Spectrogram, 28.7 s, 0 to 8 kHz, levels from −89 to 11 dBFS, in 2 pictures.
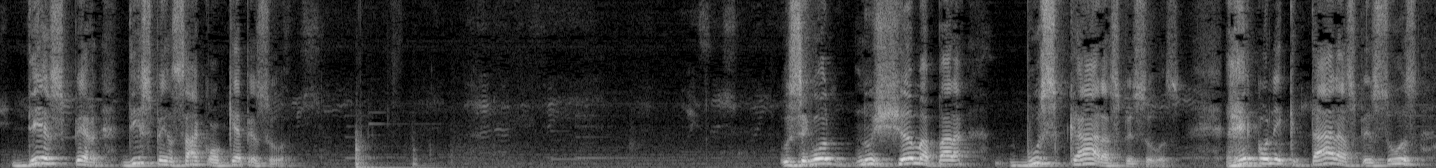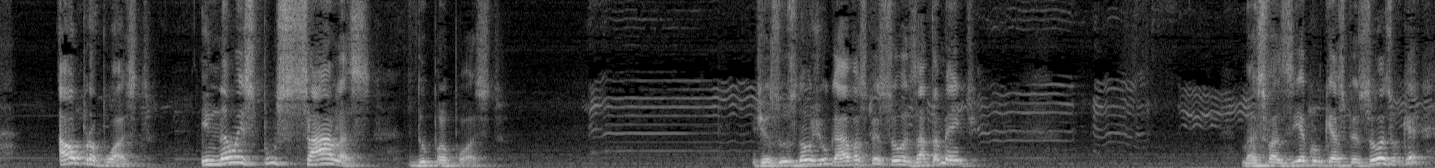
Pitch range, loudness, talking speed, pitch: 155-230 Hz, -16 LUFS, 75 wpm, 195 Hz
